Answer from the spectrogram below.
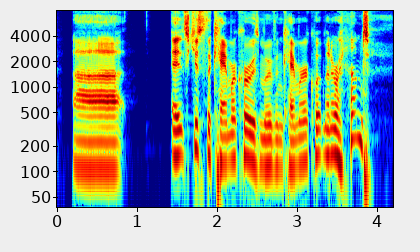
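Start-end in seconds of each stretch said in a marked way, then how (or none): none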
